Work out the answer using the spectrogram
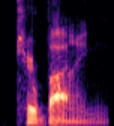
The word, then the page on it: turbine: American English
